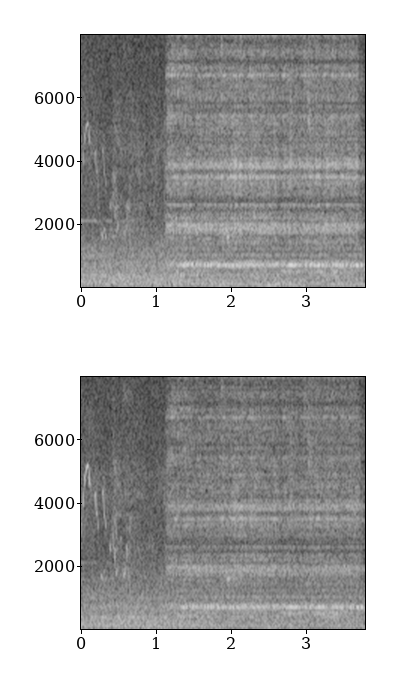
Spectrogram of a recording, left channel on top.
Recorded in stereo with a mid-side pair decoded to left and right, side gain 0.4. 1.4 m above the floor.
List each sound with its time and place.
1.1 s a running tap: 45° left, 6.5 m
